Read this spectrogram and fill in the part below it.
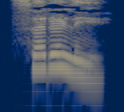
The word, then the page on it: ಸರಳೆ: kannada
